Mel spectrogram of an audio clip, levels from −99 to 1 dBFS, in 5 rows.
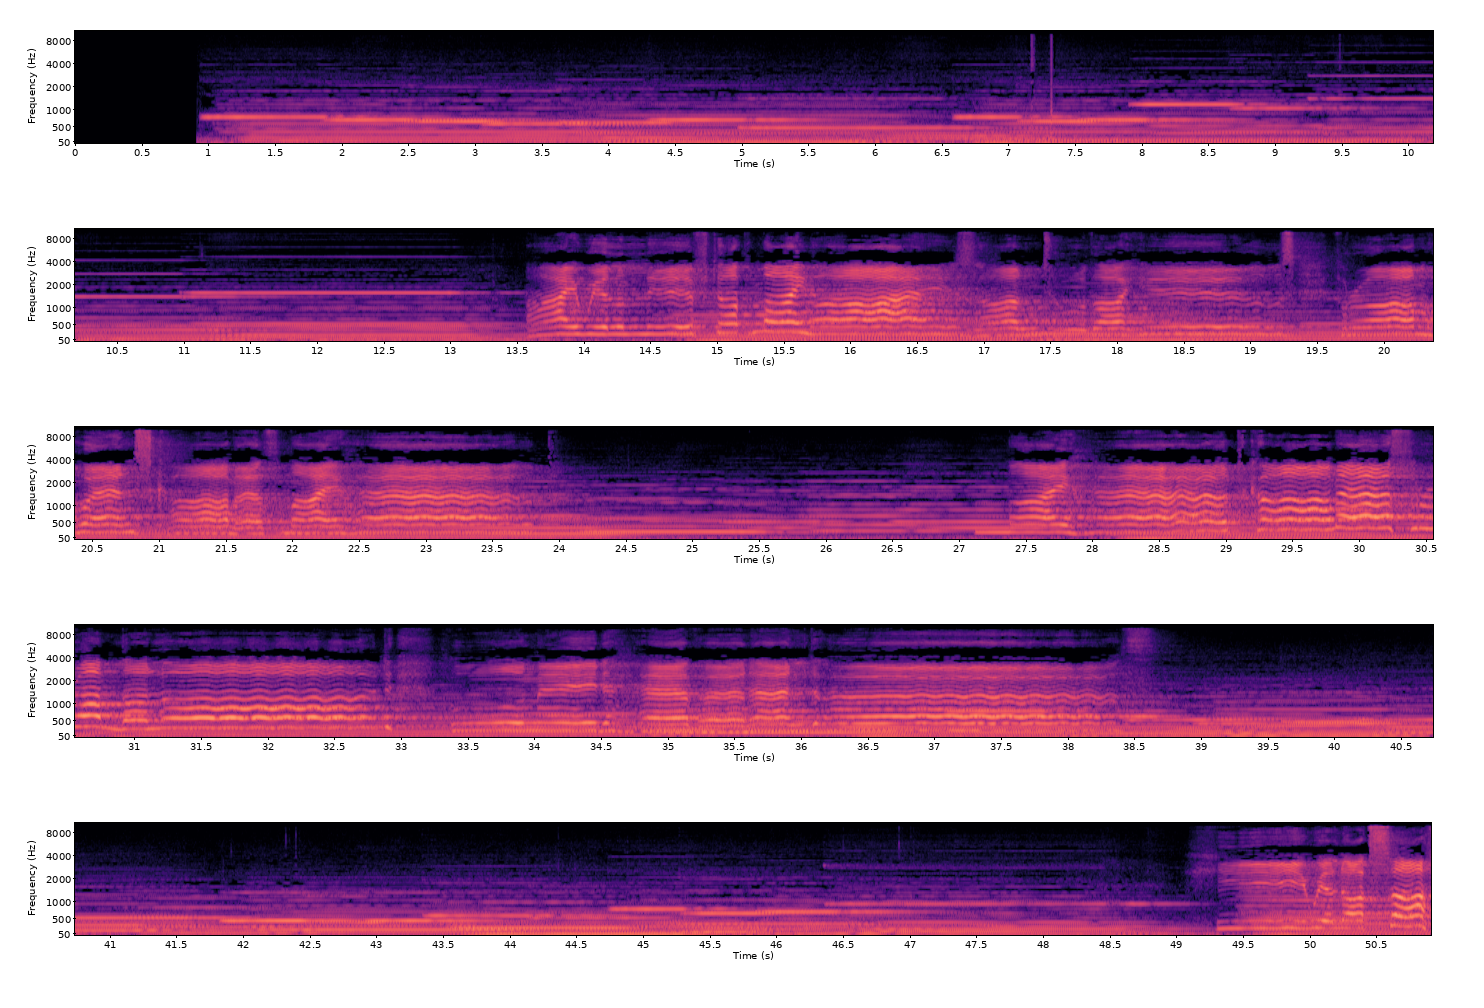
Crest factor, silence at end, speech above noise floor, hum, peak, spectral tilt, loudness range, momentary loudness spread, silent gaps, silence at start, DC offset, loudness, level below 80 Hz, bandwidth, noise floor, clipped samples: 20 dB; 0 s; over 62 dB; none; -10 dBFS; -5 dB/octave; 11 LU; 14 LU; none; 0.9 s; under 0.1%; -30 LUFS; -44 dBFS; 10.5 kHz; under -90 dBFS; under 0.1%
